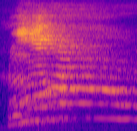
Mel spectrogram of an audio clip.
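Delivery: a very high, long meow; cat meow. Shown as a demonstration. Yoga teacher voicing the cat in cat pose, high meow. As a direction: miaow like a stretching cat. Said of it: "the cat is rounding its back".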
